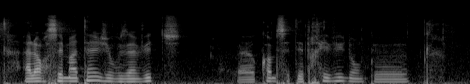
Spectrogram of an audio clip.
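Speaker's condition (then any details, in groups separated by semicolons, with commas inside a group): No condition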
